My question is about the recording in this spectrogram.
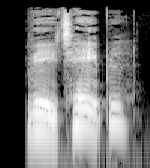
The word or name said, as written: veritabel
